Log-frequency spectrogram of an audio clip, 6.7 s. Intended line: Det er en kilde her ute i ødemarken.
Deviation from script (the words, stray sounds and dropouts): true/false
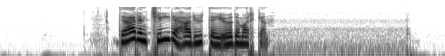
false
